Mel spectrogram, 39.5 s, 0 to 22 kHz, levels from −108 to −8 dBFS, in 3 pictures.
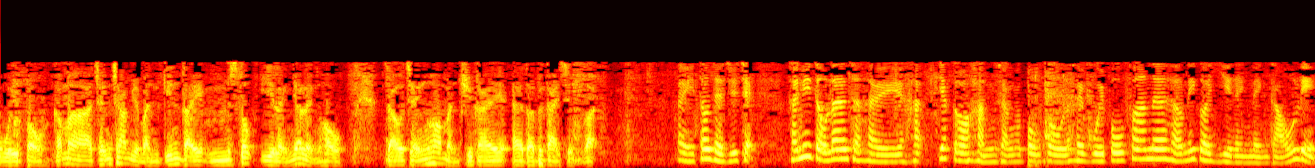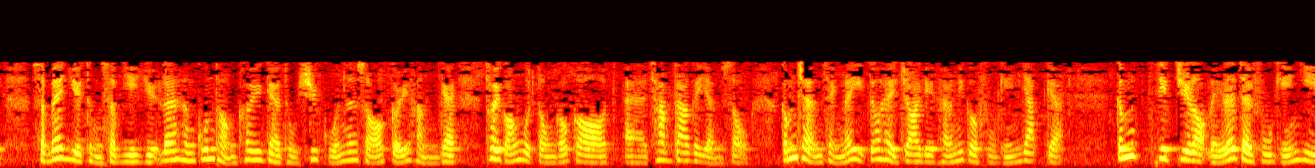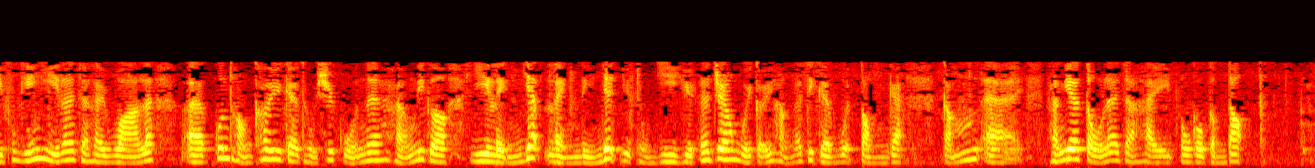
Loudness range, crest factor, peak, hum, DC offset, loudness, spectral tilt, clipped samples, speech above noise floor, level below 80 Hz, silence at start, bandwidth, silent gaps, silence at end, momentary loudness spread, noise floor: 6 LU; 20 dB; -6 dBFS; none; under 0.1%; -28 LUFS; -10 dB/octave; under 0.1%; 20 dB; -60 dBFS; 0 s; 5 kHz; none; 0.05 s; 11 LU; -48 dBFS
